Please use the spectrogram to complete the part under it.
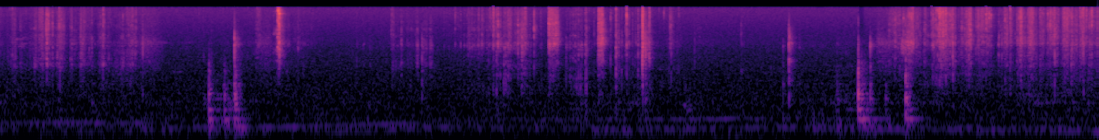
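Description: Crepe paper crinkles and rustles close up.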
